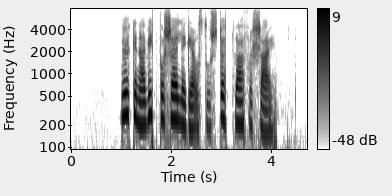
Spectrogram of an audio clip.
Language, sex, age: Norwegian, female, 34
